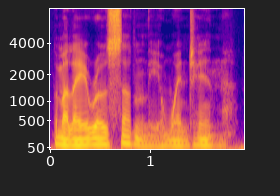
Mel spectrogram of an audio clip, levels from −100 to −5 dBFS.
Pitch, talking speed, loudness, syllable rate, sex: 80 Hz, 215 wpm, -17 LUFS, 5.5 syllables/s, male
